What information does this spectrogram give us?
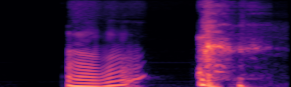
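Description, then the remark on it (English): A voice imitates a fart: a buzzy, wavering blat, a short pause, then a sputtering, breathy second burst that trails off. Fairly loud, with no other sounds. “Like the worst fart.”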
